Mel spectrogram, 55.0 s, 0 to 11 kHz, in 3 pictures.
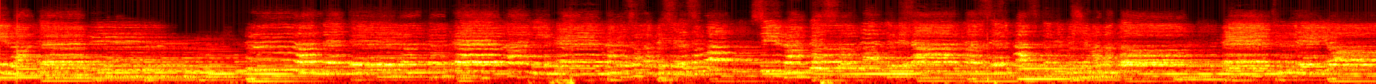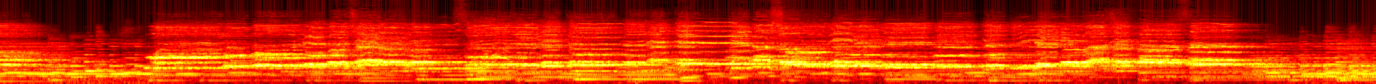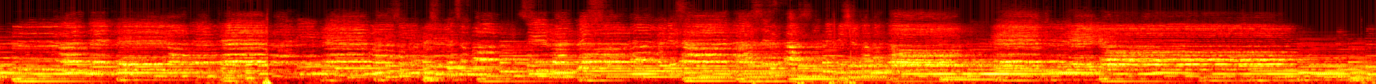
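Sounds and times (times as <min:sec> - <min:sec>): children's choir singing: 0:00.0 - 0:02.3, 0:03.2 - 0:19.1, 0:20.3 - 0:35.2, 0:36.9 - 0:54.2.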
